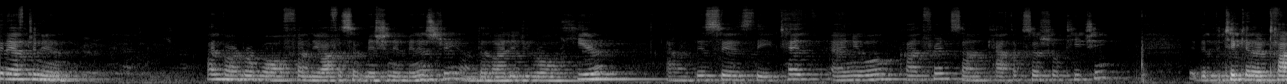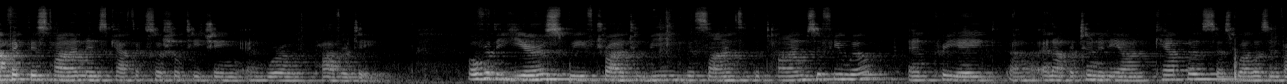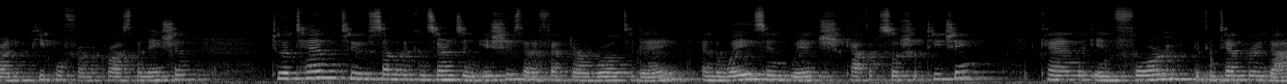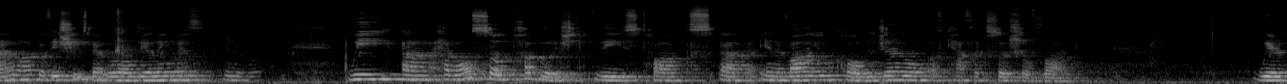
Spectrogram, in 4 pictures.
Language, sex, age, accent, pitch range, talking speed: English, female, 60-79, American, 185-220 Hz, 145 wpm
